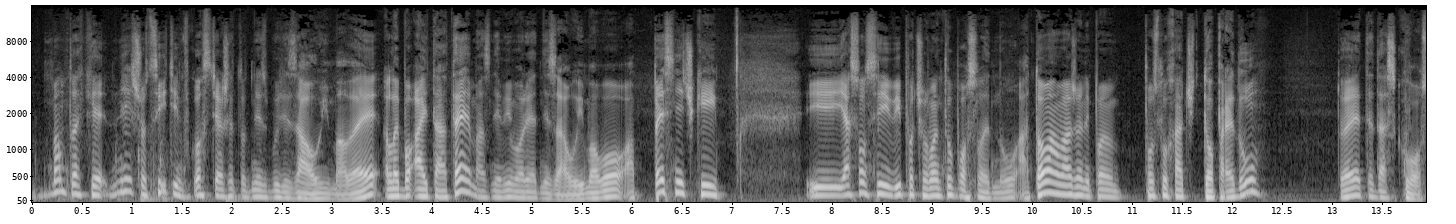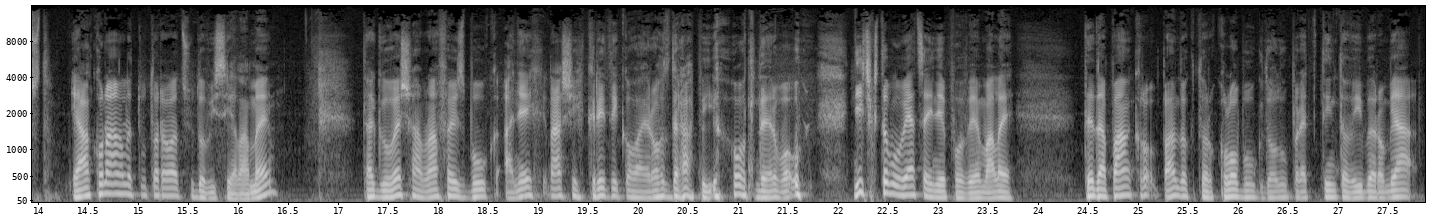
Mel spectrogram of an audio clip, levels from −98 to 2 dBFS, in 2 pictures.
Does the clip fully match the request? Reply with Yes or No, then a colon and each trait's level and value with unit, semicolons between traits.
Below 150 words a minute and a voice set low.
No: average, 155 wpm; low, 130 Hz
